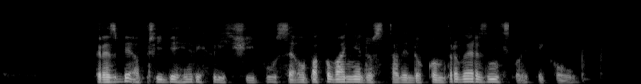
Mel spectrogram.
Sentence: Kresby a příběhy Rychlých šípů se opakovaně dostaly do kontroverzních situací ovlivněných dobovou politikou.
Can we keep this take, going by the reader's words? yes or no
no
